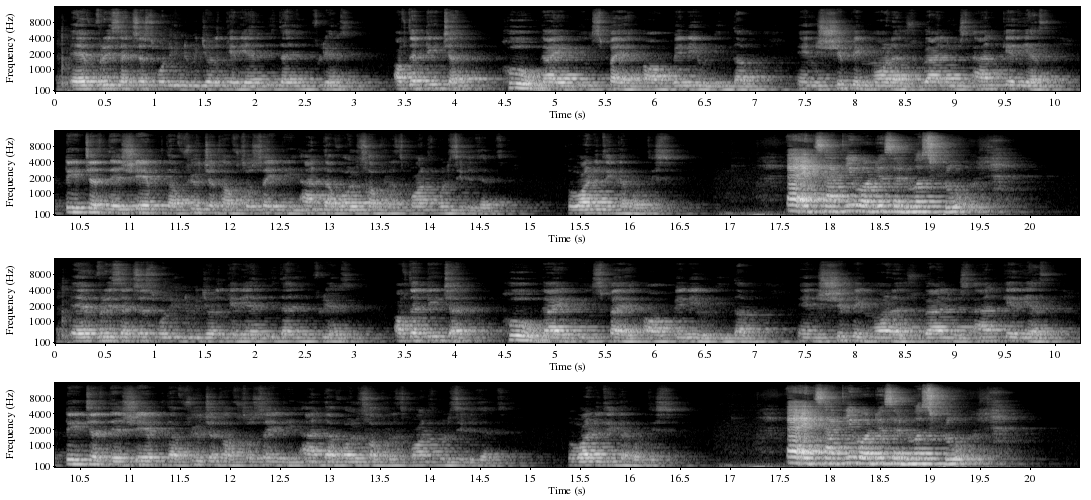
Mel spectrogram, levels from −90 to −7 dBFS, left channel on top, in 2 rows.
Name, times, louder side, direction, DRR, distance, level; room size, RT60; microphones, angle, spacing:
voice 1, 0.1-2.9 3.4-4.1 4.5-7.0 7.4-9.9 10.4-14.6 15.4-16.4, equal, 55° left, -1 dB, 0.8 m, -30 dB
voice 2, 17.6-19.8, right 1 dB, 5° right, -2 dB, 0.5 m, -25 dB
5.2 x 2.1 x 2.7 m, 1.0 s
head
